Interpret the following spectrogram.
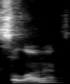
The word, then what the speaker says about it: Celona: They would just think of Barcelona and just the last part, Celona.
